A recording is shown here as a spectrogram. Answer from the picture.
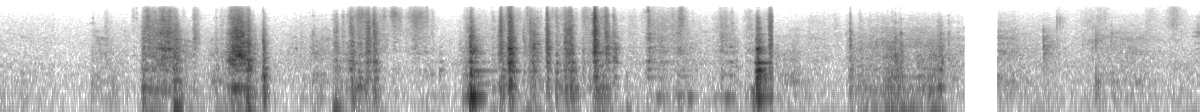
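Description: Irregular light knocks, scrapes and rustles of hands handling equipment on a workbench, broken by a brief dropout about five seconds in.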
